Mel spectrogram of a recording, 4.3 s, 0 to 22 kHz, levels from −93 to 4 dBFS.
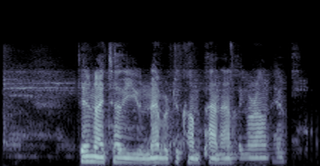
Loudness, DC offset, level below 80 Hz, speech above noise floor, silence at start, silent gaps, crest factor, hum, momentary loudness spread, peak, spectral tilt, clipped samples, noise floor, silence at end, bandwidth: -27 LUFS; under 0.1%; -68 dBFS; 21 dB; 0.05 s; none; 24 dB; none; 20 LU; -4 dBFS; -6 dB/octave; under 0.1%; -48 dBFS; 0.5 s; 8 kHz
